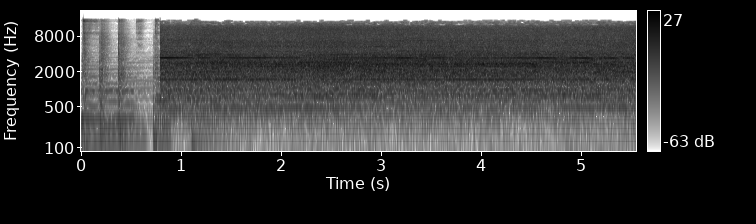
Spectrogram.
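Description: Background music cuts off less than a second in, replaced by a Revlon One-Step hot-air brush running steadily: a loud rush of blown air with a thin steady whine.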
